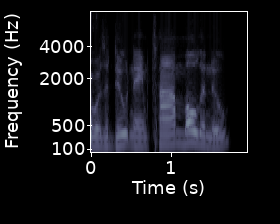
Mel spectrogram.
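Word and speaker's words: Molineux: There was a dude named There was a dude named Tom Molyu. It's spelled with the French way. M O L I N E U X I believe he fought in the early 1800s.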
